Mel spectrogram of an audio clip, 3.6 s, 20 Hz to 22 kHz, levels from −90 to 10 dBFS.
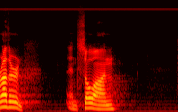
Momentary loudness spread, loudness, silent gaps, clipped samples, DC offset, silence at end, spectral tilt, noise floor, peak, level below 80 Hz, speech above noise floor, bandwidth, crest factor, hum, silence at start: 19 LU; -29 LUFS; none; under 0.1%; under 0.1%; 1.25 s; -6.5 dB/octave; -66 dBFS; -8 dBFS; -74 dBFS; 38 dB; 16.5 kHz; 22 dB; 60 Hz at -65 dBFS; 0 s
